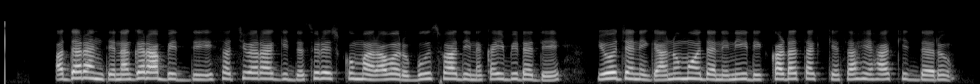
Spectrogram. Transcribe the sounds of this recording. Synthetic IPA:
ɐd̪ɐɾɐnt̪enɐɡɐɾaːbid̪ːisɐt͡ʃiʋɐɾaːɡid̪ːɐsuɾeːʃkumaːɾɐʋɐɾubʱusʋaːd̪ʱinɐkɐjbiɽɐd̪e̞ | jɔːd͡ʒɐneɡe̞ɐnumɔːd̪ɐneniːɽikɐɽɐt̪ɐkːesɐɦɐɦaːkid̪ːɐɾu

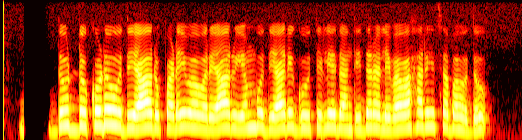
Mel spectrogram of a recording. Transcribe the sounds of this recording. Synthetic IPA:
d̪uɖːukoɽuʋud̪ujaːɾupɐɽɐjuʋɐʋɐɾujaːɾue̞mbud̪ujaːɾiɡuːt̪iɭijɐd̪ɐnt̪id̪ɐɾɐlːiʋjɐʋɐɦɐɾisɐbɐɦud̪u

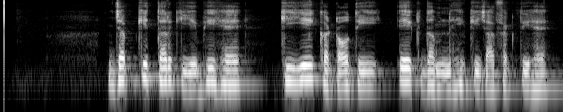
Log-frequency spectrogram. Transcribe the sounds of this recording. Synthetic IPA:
d͡ʒɐb̚kit̪ɐɾkjeːbʱiɦɛkijekɐʈɔːt̪ieːkd̪ɐmnɐɦĩkid͡ʒaːsɐkt̪iɦɛː

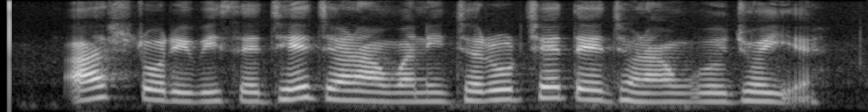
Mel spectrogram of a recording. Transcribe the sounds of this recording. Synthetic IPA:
asʈoɾiʋiʃed͡ʒed͡ʒəɽ̃aʋːanid͡ʒəɾuɾt͡ʃʰet̪ed͡ʒəɽ̃aʋũd͡ʒoiḛ

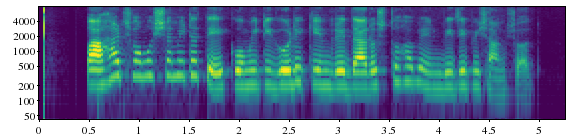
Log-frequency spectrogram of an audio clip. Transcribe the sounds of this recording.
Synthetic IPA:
paɦaɽʃɔmoʃːamiʈat̪ekomiʈiɡoɽikend̪ɾed̪aɾoʃt̪ʰoɦɔbenbid͡ʑepiʃaŋʃo̰d̪

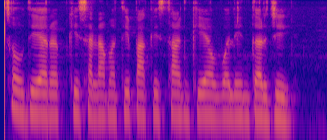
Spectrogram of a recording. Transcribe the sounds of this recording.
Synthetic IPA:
səud̪iəɾəb̚kisəlamət̪iːpakist̪ankiɐʋːəliːnt̪əɾd͡ʑiː

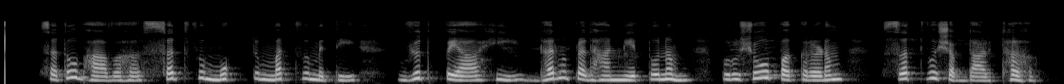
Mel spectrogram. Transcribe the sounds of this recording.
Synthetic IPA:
sɐt̪oːbʱaːʋɐɦɐ̆sɐt̪ʋɐmuk̚t̪mɐt̪ʋɐmɪt̪i | ʋjut̪pjaːhid̪ʱɐɾmɐpɾɐd̪ʱaːnjeːt̪oːnɐm | puɾuʃoːpɐkɐɾɐɳ̃ɐm | sɐt̪ʋɐʃɐb̚d̪aːɾt̪ʰɐɦɐ̆

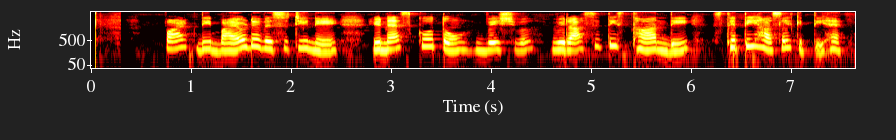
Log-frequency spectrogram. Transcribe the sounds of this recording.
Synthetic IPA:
paːɾkd̪iːbaːjoːɖaːɪʋəɾsɪʈiːneːjunɛːskoːt̪õːʋɪʃʋʋɪɾaːsɪt̪iːst̪ʰaːnd̪iːst̪ʰɪt̪iːɦaːsɪlkiːt̪iːɦɛː

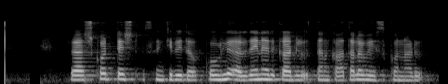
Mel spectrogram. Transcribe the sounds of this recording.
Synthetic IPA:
ɾaːʂkoːʈːe̞sʈsɐɲt͡ʃiɾit̪oːkoːɦliɐɾud̪ɐjnɐɾikaːɾɖlut̪ɐnɐkaːt̪aːloːʋe̞ːsu̥kunːaːɽu

